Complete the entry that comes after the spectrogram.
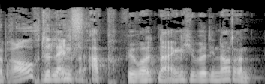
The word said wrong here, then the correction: Nordland: Nord, Nordrand. Schon wieder gesagt. Das gibt's überhaupt nicht. Ich werde das heute kein einziges Mal richtig aussprechen können. die Nordland.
